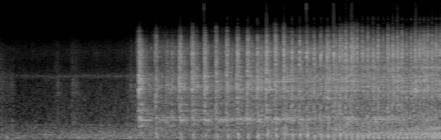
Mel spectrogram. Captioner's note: motor puttering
